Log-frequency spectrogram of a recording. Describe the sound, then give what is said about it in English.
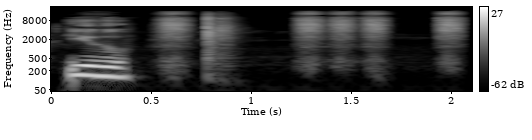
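Rapid nasal sniffing by a person imitating a tracker dog: about six short, breathy sniffs in uneven bursts, following a brief voiced sound at the start. “And like a tracker dog, you're just sniffing around”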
